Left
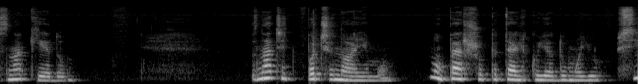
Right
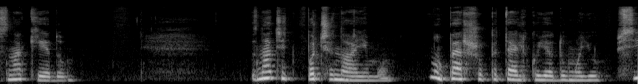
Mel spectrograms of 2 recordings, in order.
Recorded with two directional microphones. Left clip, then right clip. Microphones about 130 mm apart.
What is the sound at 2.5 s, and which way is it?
A woman's voice, 40° right (ahead or behind).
